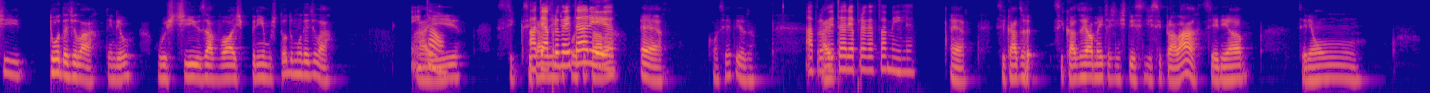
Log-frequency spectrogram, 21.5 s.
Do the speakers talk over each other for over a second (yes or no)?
yes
